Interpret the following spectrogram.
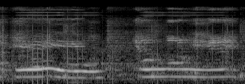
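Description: A young child's voice making long, steady, engine-like vocal tones, imitating monster truck sound effects: two held notes with a short break between them.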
